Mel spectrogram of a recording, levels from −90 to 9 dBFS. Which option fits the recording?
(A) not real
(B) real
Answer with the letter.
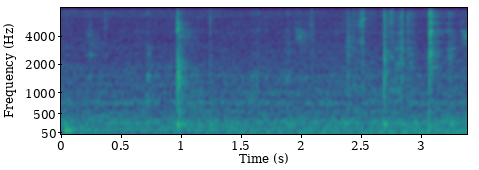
A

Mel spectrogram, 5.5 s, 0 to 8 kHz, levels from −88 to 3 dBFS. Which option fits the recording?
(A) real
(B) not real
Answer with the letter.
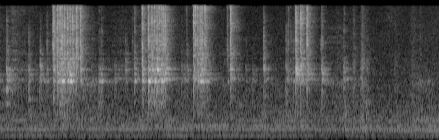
B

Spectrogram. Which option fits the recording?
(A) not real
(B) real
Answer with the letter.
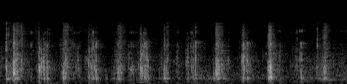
B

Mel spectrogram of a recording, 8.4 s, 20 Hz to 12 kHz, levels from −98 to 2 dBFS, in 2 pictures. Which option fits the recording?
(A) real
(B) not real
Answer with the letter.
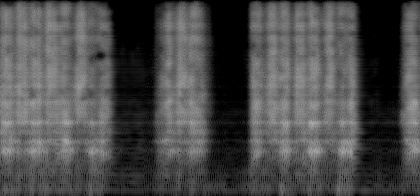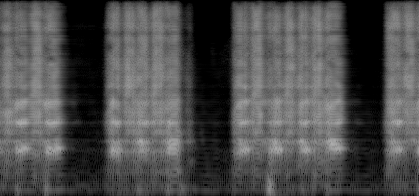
B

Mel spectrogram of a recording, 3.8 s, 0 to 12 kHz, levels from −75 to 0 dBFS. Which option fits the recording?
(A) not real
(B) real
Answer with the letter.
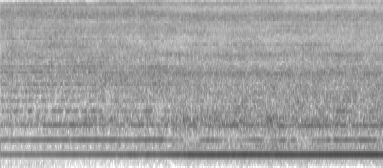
A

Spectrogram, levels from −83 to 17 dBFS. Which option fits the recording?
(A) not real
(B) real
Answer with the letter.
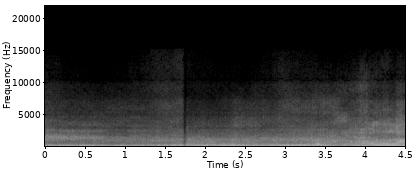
A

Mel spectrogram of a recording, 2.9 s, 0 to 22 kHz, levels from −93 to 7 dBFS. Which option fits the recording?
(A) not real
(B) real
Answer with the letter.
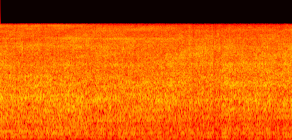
B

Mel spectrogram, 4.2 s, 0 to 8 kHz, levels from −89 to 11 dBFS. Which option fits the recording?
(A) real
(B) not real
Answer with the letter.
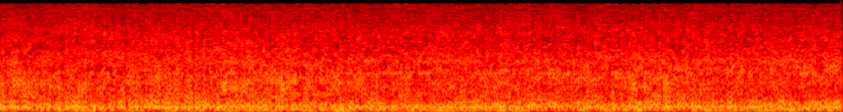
B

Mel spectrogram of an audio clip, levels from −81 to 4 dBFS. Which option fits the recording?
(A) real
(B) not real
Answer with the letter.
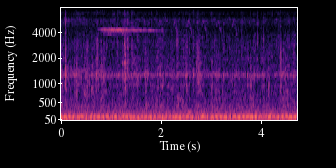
A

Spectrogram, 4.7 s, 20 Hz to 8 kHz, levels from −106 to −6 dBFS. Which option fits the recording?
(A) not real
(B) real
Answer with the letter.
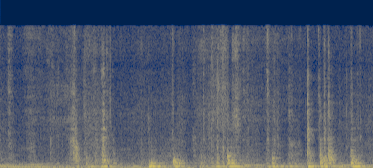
B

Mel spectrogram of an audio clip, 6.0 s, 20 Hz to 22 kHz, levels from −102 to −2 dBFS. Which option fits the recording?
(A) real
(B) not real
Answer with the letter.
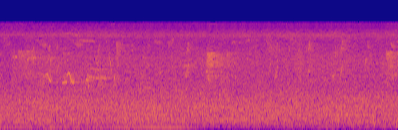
A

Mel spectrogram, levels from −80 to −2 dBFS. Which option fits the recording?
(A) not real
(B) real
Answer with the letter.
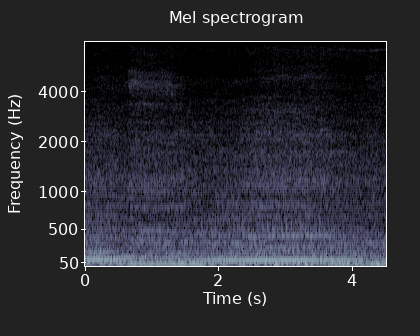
B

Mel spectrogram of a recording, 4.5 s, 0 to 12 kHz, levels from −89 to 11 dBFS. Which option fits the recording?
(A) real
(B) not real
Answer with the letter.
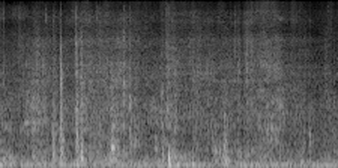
B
